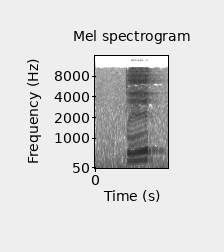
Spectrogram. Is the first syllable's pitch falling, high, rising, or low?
rising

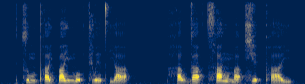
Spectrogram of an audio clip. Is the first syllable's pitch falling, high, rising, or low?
falling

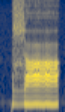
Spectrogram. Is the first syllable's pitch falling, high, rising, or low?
high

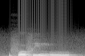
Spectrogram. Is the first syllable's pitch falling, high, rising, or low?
high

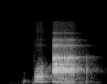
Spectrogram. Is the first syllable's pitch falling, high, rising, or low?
high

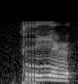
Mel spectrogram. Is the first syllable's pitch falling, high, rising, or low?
falling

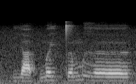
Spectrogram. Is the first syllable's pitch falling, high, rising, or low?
low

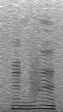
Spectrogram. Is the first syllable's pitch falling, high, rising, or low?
low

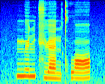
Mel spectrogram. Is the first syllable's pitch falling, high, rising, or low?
high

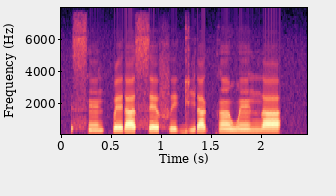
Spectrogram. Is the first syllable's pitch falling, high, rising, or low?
low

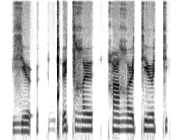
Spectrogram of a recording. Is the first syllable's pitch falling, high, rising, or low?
low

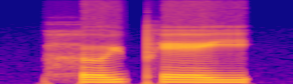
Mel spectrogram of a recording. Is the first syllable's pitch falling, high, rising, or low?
rising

